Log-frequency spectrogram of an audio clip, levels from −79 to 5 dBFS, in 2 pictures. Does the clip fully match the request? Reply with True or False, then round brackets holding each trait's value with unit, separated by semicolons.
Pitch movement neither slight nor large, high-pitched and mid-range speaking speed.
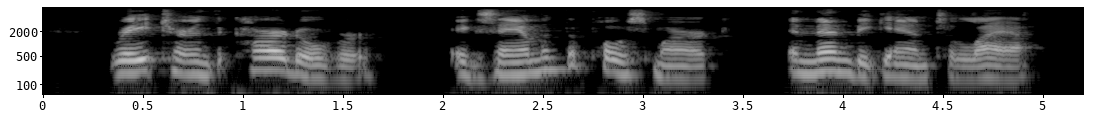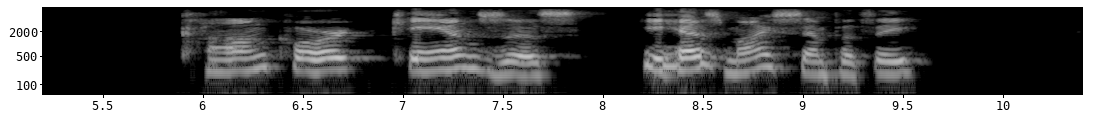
False (4.9 semitones; 200 Hz; 110 wpm)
